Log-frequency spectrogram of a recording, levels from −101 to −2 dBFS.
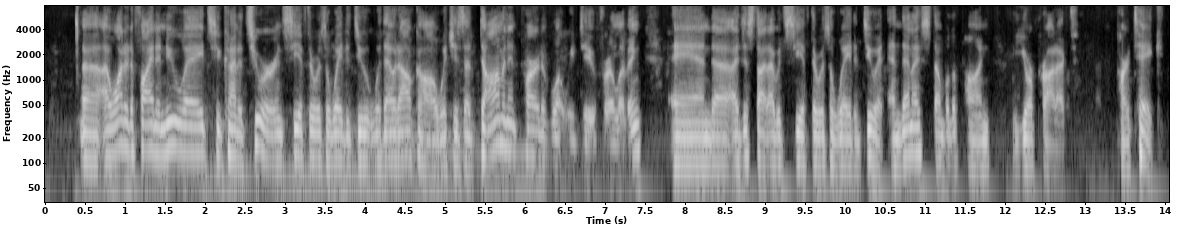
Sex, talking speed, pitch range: male, 255 wpm, 100-130 Hz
